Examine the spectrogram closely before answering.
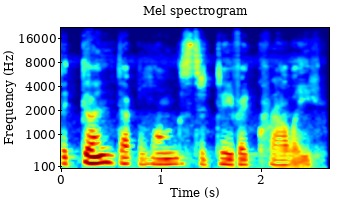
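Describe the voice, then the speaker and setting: A woman's voice: low voice, lively intonation, measured pace, over music. A woman playing an earnest, suspicious private investigator in an old-time radio style drama. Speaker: investigator in an amateur audio drama.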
